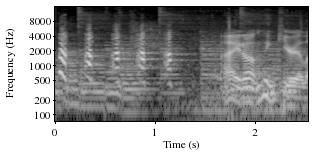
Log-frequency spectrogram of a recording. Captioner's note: laughing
